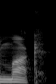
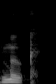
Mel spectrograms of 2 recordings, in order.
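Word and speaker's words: Muk: me if I'm wrong they pronounce the the Pokemon muck I'm pretty sure they pronounced him as Mook better or worse than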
